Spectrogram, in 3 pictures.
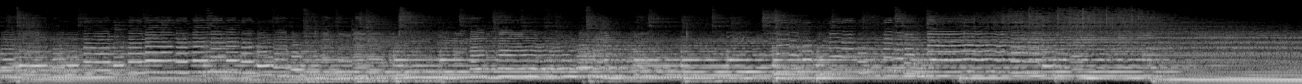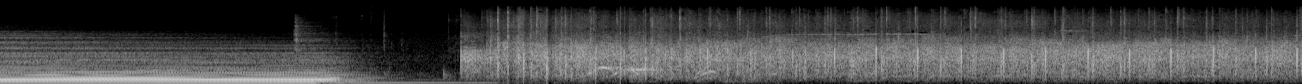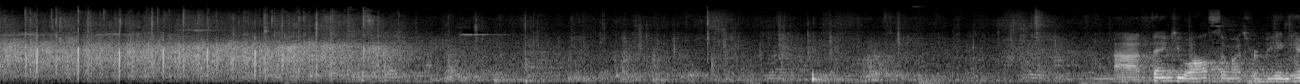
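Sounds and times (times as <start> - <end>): jazz big band chord: 0.0 - 17.4
audience applauding: 17.5 - 30.5.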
